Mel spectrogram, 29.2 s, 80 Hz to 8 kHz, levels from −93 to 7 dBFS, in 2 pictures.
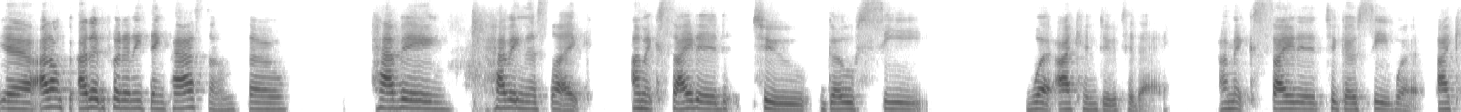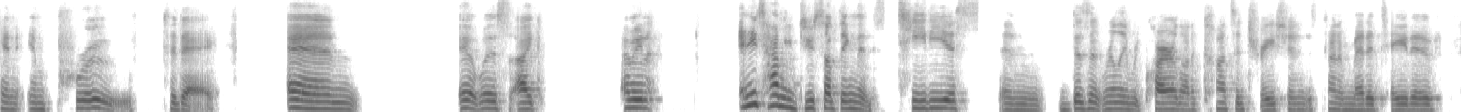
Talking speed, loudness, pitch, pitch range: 120 wpm, -35 LUFS, 170 Hz, 155-195 Hz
